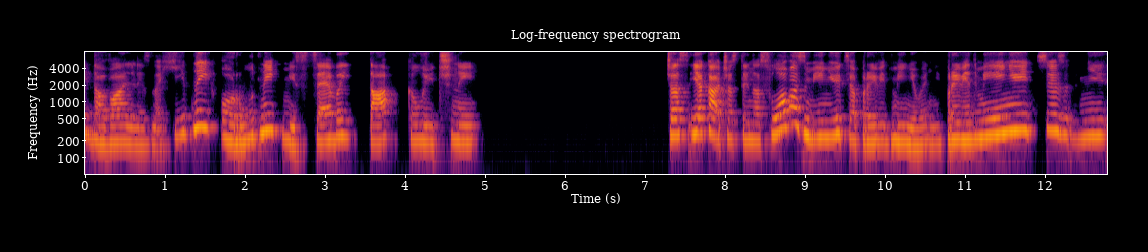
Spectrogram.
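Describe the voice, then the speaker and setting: A woman teacher giving a grammar lesson to fourth graders, dictating slowly and enunciating each word clearly. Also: medium pitch, fairly bright tone. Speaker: primary school teacher.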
